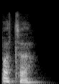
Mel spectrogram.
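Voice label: "butter", English, British English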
